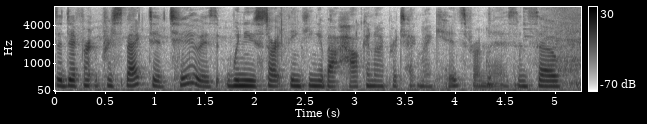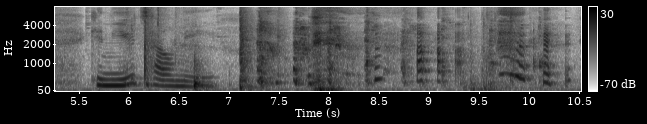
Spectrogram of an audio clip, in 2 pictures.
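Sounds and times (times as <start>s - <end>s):
speech: 0.0s - 7.0s, 7.8s - 8.2s
coughing fit: 7.2s - 10.4s.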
